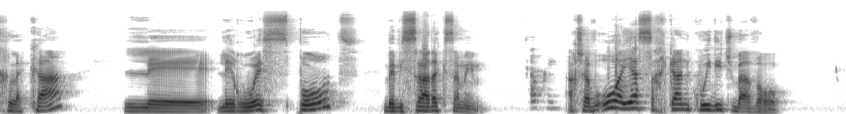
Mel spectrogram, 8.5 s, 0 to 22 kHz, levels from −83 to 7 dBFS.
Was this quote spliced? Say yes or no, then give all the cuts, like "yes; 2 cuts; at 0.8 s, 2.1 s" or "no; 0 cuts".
no; 0 cuts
